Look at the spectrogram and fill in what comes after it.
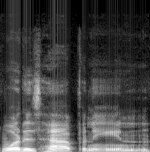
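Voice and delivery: acted-out fearful, scared voice. Acting out the young princes watching executions: imitating scared princes. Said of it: "they would have been scared".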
